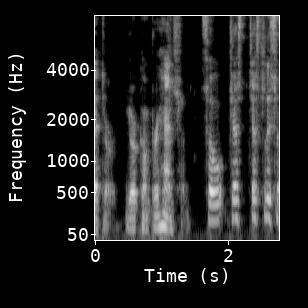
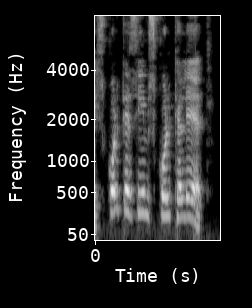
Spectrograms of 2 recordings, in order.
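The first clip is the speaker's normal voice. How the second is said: «Сколько зим, сколько лет?» exclaimed much higher, like greeting a long-lost friend; joyful greeting; 9 semitones higher than usual. Shown as a demonstration. Teacher showing how you greet a Russian friend, glad and exclaimed. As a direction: call out «Сколько зим» gladly, pitch jumping up on «Сколько». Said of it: "and you say".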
